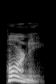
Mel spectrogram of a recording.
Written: horny

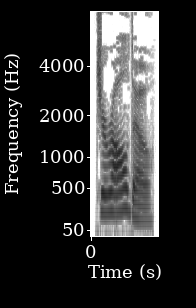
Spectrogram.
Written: jeraldo

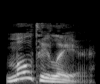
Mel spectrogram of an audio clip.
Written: multilayer

